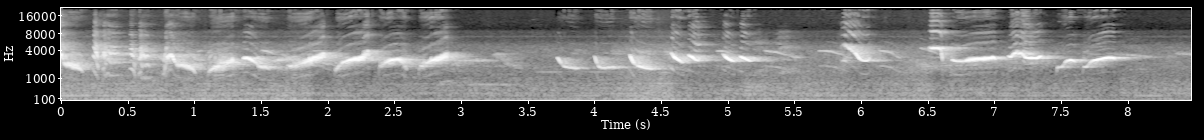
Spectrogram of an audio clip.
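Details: Newly acquired Chinese hwamei, keen to breed, sings a rich stream of rapid slurred whistles, each note sweeping up and down, grouped in bursts of several notes with short gaps between them.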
